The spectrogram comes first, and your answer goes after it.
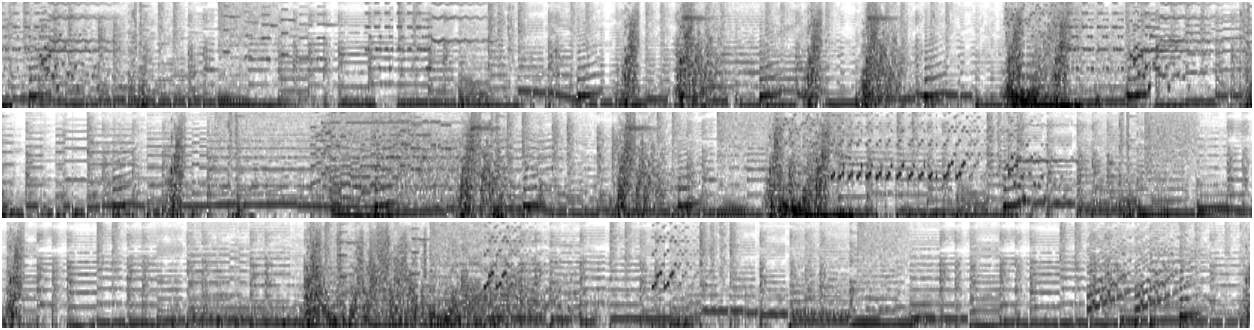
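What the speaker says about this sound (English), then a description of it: "I'm going to keep going and keep smashing the checkpoints" Shovel Knight gameplay: chiptune music plays continuously while repeated crunching smash effects ring out as checkpoints get broken, dense and loud with no talk.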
